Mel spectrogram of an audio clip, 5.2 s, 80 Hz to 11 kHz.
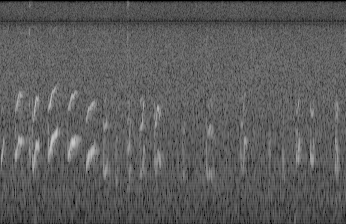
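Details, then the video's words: Yorkshire terrier pups aged four weeks, Stellar Garden kennel litter A: a quick series of bright rising-falling squeals at the start, then shorter, softer yips thinning out. "Szczeniaczki Bijou w wieku 4 tyg."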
